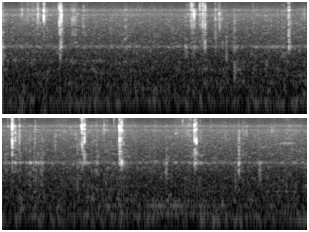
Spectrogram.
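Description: A person chewing a mouthful of rice and fish eaten by hand: scattered soft mouth clicks and lip smacks over a faint steady high tone.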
